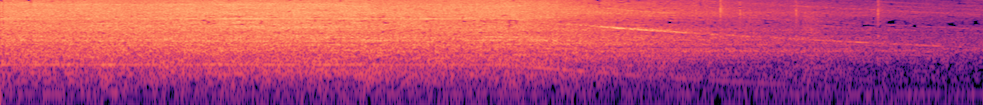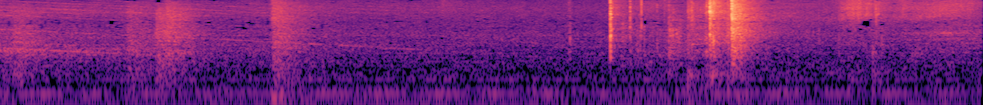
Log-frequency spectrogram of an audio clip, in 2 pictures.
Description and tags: What was to be part of my "Sounds Cats Hate" sample pack, these snippets of a vacuum cleaner are sure to annoy cats, dogs and some birds. Enjoy.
